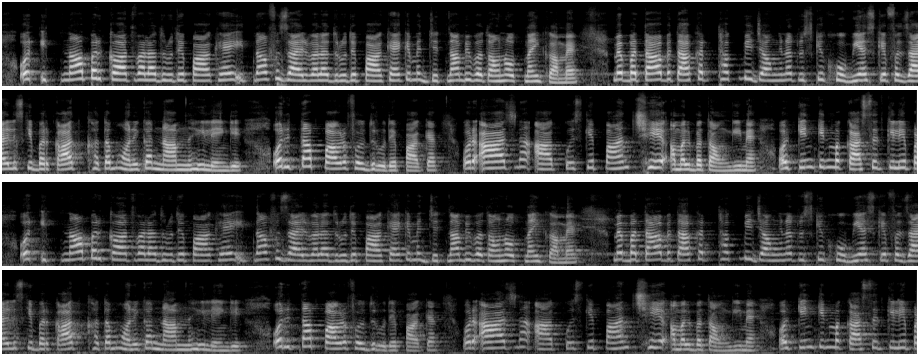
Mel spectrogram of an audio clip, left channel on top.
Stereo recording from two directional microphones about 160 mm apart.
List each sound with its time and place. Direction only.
0.2 s speech: 50° left (ahead or behind)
